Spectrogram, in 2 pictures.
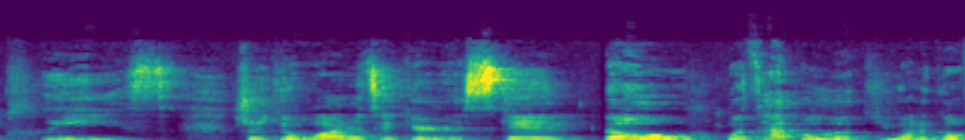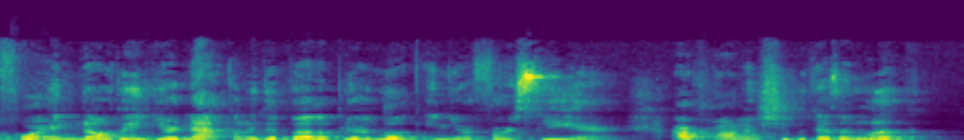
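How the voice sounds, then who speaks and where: A woman's voice: low voice, darkish tone. A woman giving frank, emphatic advice straight to her viewers, swearing freely and repeating her pleas for emphasis. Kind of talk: casual direct-to-camera advice vlog. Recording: echoey room.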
